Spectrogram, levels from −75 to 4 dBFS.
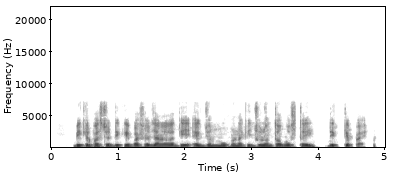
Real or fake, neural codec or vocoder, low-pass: real; none; 7.2 kHz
